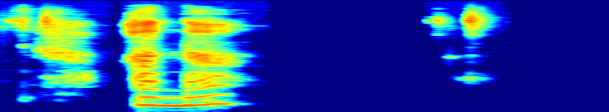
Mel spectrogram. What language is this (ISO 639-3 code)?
rus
